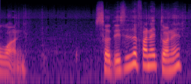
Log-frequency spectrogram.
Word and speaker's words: panettone: So here we have the il panettone di Milano.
